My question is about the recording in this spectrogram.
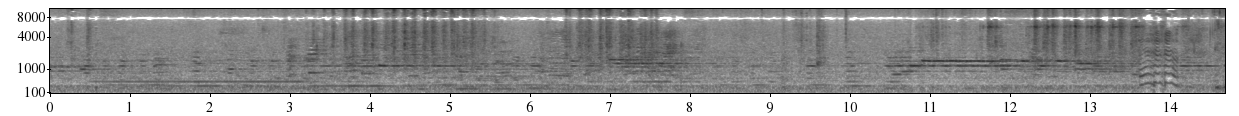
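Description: Packages of small hardware fasteners shaken as rattles, the loose metal parts clattering inside in several spells of quick rattling. Background music plays throughout.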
